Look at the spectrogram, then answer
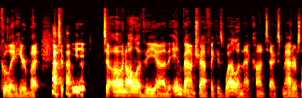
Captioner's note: chuckles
